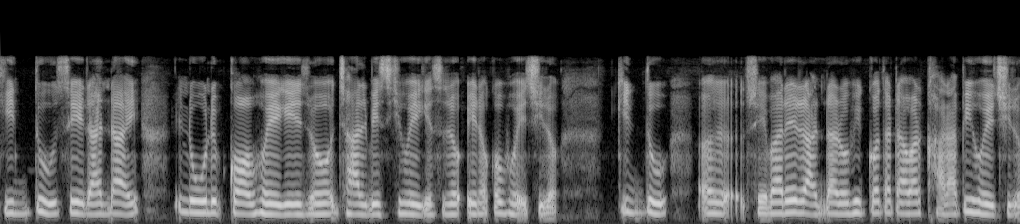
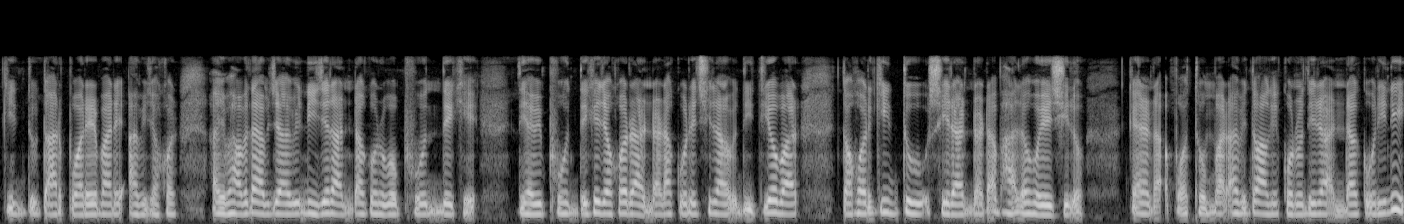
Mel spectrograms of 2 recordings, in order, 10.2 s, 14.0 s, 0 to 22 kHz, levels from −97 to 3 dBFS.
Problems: background sounds at intervals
